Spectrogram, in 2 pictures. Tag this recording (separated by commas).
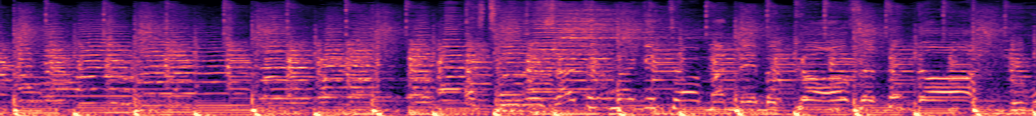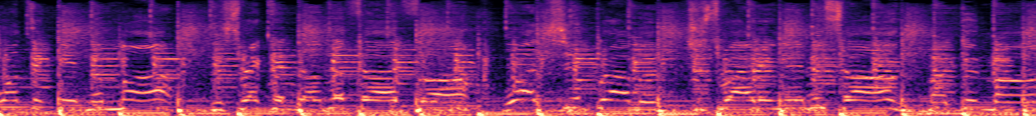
Music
